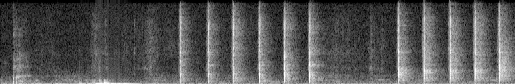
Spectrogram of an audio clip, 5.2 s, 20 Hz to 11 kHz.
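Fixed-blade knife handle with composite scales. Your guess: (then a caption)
Loose. Eleven sharp, clicky taps on the micarta-scaled, pinned handle of a Herbertz Top Collection 440 AISI fixed-blade hunting knife, in two quick runs after some low handling rumble. The taps sound hollow because the handle scales are not secured tightly, and gaps in the handle collapse when squeezed.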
